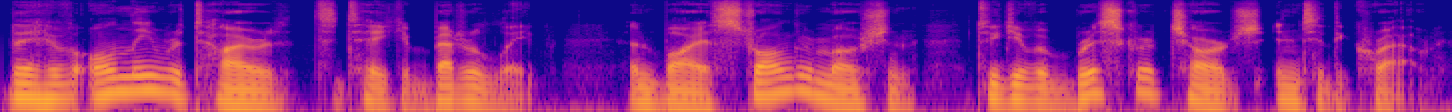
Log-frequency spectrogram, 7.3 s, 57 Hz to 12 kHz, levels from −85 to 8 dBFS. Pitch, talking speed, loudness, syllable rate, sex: 100 Hz, 180 wpm, -19 LUFS, 5.0 syllables/s, male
